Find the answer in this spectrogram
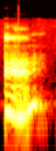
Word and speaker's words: Om: the heart chakra is om pronounced um and during meditation it's drawn out like this or again you can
